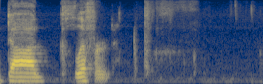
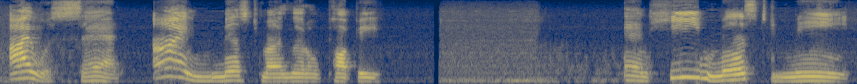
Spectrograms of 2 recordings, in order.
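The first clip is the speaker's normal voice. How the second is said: slow, sad and soft; 5 semitones lower, 3 dB quieter, slower than usual. A narrator's reading. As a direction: let the sadness slow it down. Missing the puppy.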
